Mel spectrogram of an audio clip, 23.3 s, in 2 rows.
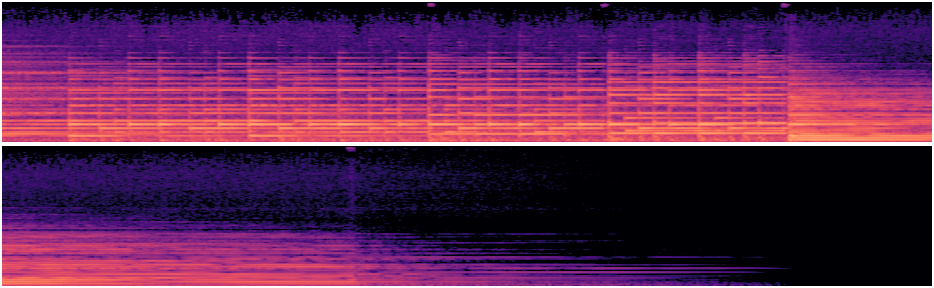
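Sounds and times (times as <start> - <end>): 
solo piano piece: 0.0 - 20.3.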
